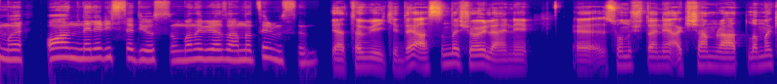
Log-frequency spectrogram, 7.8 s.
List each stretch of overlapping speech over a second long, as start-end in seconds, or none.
none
